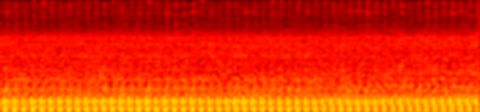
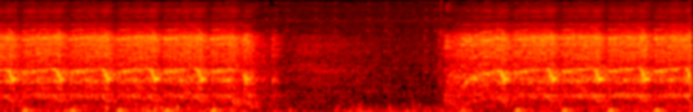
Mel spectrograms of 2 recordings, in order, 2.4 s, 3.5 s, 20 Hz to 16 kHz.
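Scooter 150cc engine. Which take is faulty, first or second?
second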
